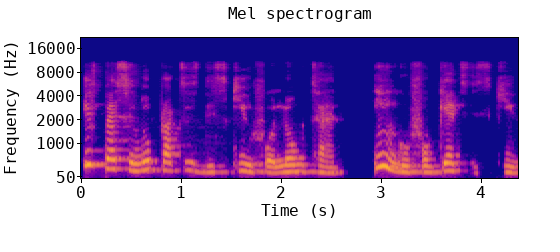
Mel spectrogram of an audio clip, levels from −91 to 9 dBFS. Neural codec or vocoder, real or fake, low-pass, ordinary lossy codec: codec, 44.1 kHz, 7.8 kbps, DAC; fake; 10.8 kHz; none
